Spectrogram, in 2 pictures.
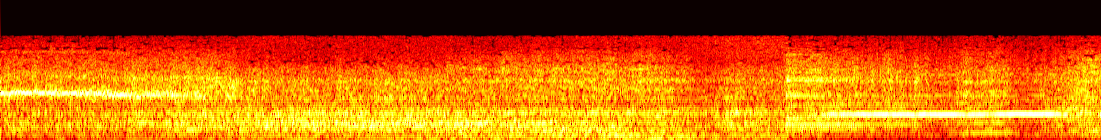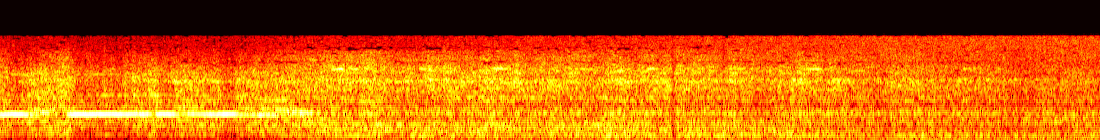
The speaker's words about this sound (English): Nobody's going to hear anything except this train. Yeah, there's the big baby now. A nice long train. Long and loud.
